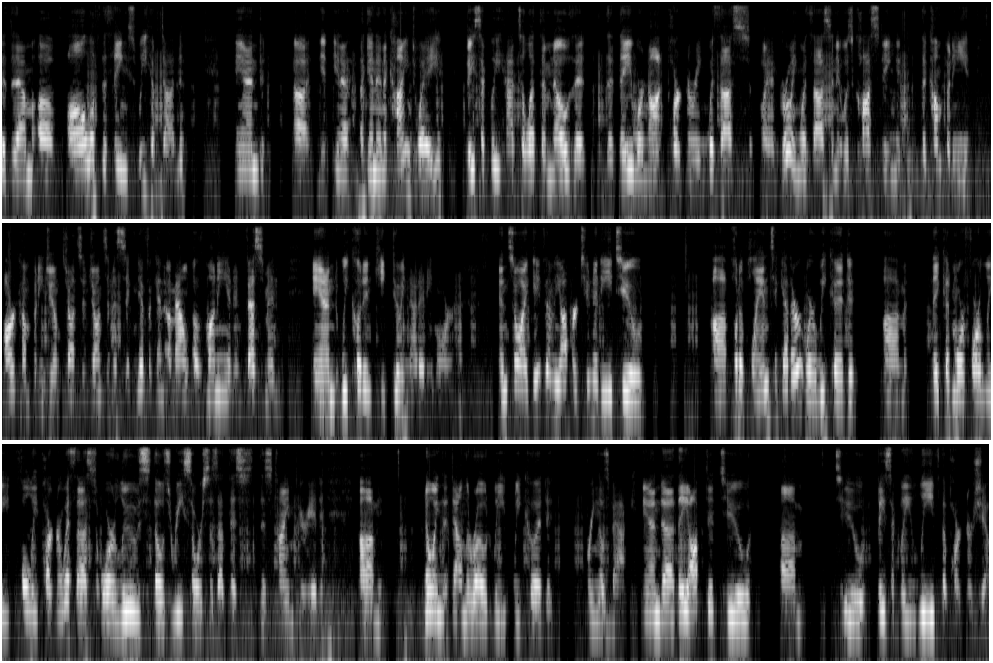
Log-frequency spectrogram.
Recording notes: Sorry about the background noise.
